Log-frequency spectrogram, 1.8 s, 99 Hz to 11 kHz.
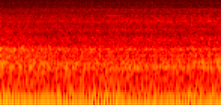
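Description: Tractor engine in Farming Simulator 2013, a steady low droning rumble held at constant loudness, close and alone with no talking.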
